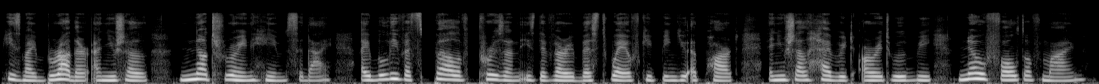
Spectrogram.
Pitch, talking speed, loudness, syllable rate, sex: 200 Hz, 215 wpm, -17 LUFS, 4.8 syllables/s, female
